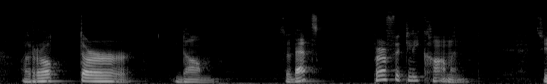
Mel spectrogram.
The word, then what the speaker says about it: Rotterdam: If I pronounce the name of that nice city in the Netherlands, Rotterdam, the R is the first letter, so I can use the rolling R, the R, Rotterdam.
